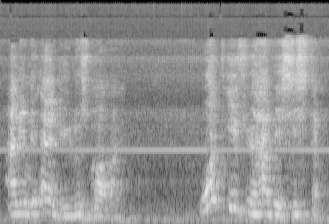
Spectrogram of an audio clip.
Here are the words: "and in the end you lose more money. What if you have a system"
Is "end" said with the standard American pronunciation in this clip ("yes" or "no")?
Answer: no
